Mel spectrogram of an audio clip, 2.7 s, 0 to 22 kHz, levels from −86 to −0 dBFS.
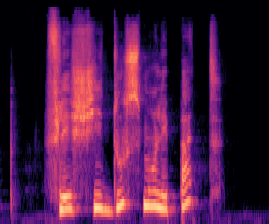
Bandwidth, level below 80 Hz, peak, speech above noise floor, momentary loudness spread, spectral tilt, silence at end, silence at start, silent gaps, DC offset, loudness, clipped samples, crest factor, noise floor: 19 kHz; -62 dBFS; -2 dBFS; 23 dB; 19 LU; -3 dB/octave; 0.5 s; 0.45 s; none; under 0.1%; -16 LUFS; under 0.1%; 16 dB; -40 dBFS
